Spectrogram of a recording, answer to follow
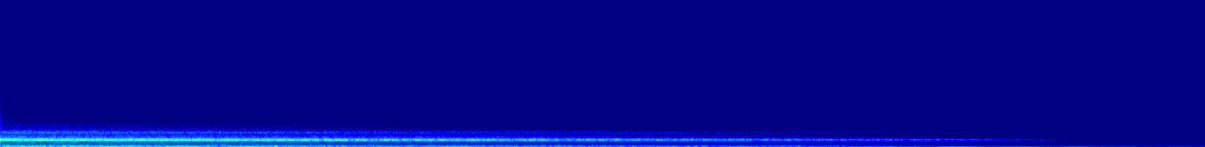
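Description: The closing of a film-score cue: a steady high sonar-like tone over a low drone, fading out over about seven seconds to near silence.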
